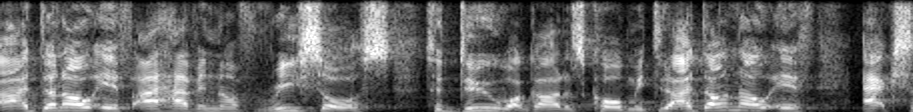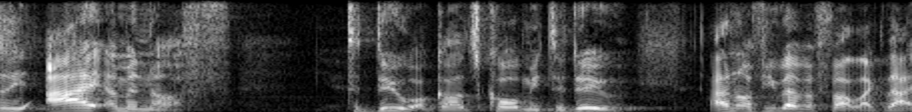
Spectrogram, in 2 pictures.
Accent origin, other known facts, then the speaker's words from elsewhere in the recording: Lancashire, North West England, United Kingdom; accent: Lancashire; my Lancashire accent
